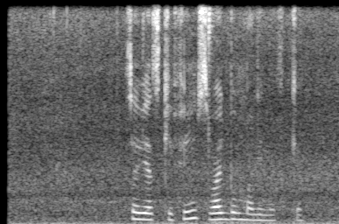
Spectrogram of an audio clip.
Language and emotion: Russian, neutral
